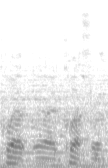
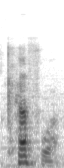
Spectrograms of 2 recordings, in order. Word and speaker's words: Kefla: So I'm still waiting on Cleffa. If you say her name wrong again, I swear to God, you catch me saying something. Say it wrong again. It's Kefla.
